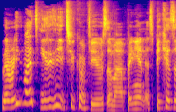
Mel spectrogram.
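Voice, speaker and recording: This woman's voice moves through very wide pitch swings. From Germany. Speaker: vtuber streamer. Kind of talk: tutorial. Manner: repetitive, drilling.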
